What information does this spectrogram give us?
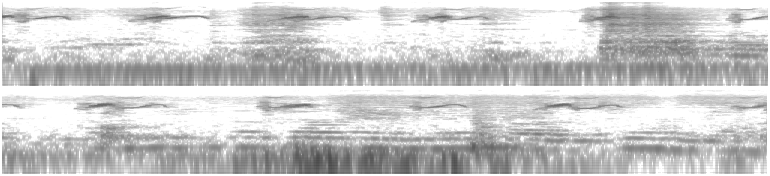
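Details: Baby bulbuls at feeding time give a steady series of sharp, high, slurred squeaks, roughly two per second, over a low steady hum, with a burst of rustling and a soft voice midway.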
